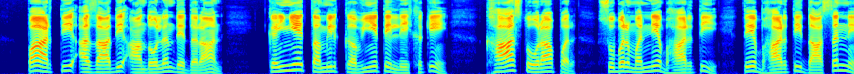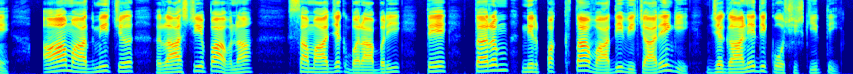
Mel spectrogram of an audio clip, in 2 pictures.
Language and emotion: Dogri, neutral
